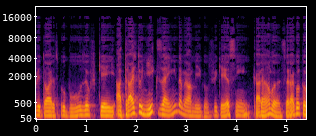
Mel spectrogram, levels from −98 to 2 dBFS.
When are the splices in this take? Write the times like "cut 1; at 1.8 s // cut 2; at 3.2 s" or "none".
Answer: none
